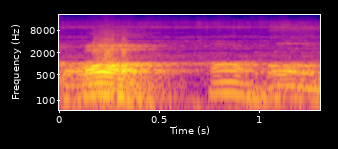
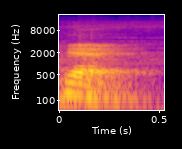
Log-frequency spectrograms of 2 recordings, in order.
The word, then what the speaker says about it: ق: No, qaf. It's a heavy letter. Qaf, not cat. It's what they call open mouth or full mouth.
